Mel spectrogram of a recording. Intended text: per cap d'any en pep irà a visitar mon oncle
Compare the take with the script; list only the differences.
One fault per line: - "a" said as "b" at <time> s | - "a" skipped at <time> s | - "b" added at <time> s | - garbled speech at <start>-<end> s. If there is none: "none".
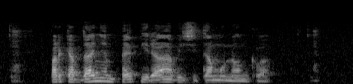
none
